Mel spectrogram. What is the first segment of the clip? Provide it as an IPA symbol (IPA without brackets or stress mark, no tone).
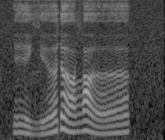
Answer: e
